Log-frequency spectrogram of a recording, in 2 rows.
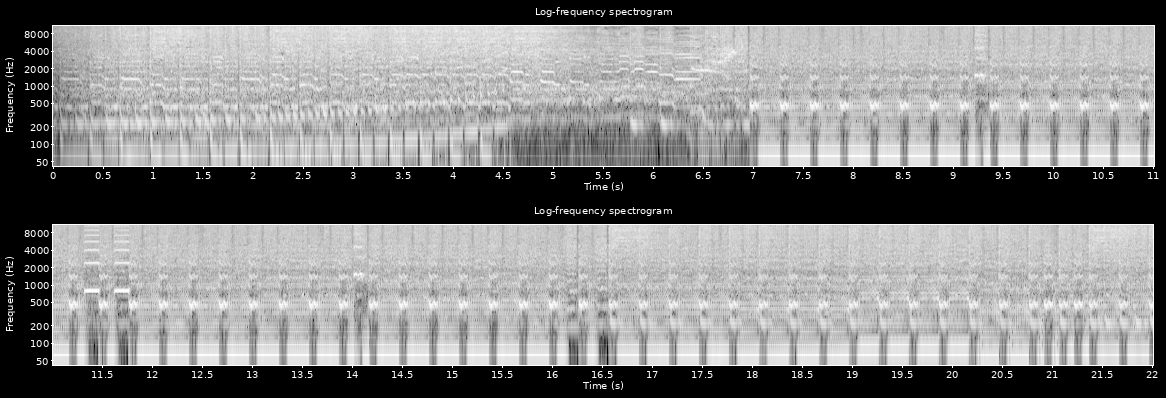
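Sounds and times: hardstyle dance music: 0.0 - 22.0.

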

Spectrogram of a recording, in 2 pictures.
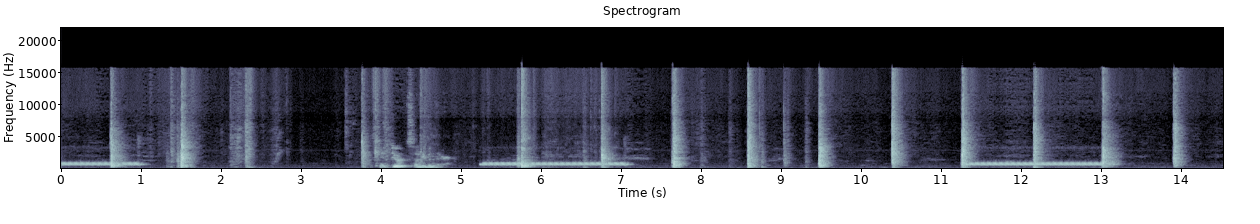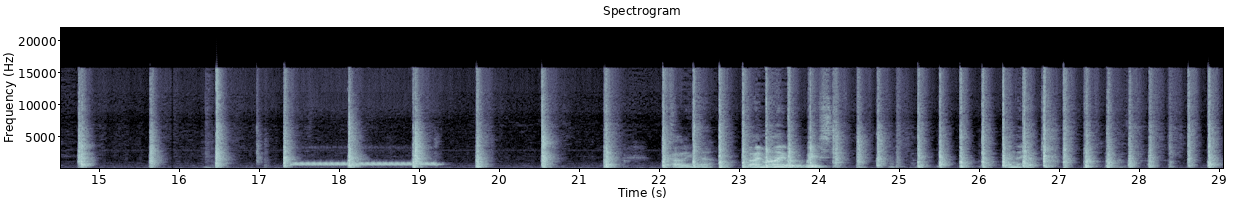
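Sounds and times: telephone ringing: 0.0 - 1.1, 5.2 - 7.2, 11.3 - 13.2, 17.4 - 19.3
hands patting the body: 0.6 - 2.5, 7.6 - 9.7, 10.4 - 11.4, 13.9 - 14.1, 14.7 - 15.0, 15.6 - 17.4, 18.9 - 29.0.

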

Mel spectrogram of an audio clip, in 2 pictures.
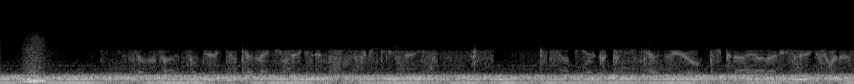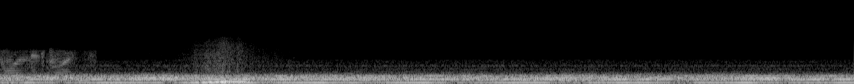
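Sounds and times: low drone: 0.0 - 17.0.

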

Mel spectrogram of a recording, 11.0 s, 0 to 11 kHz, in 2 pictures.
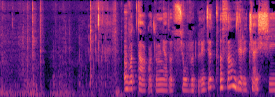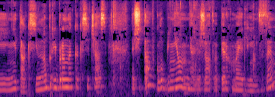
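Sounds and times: drawer sliding open: 0.0 - 2.5.

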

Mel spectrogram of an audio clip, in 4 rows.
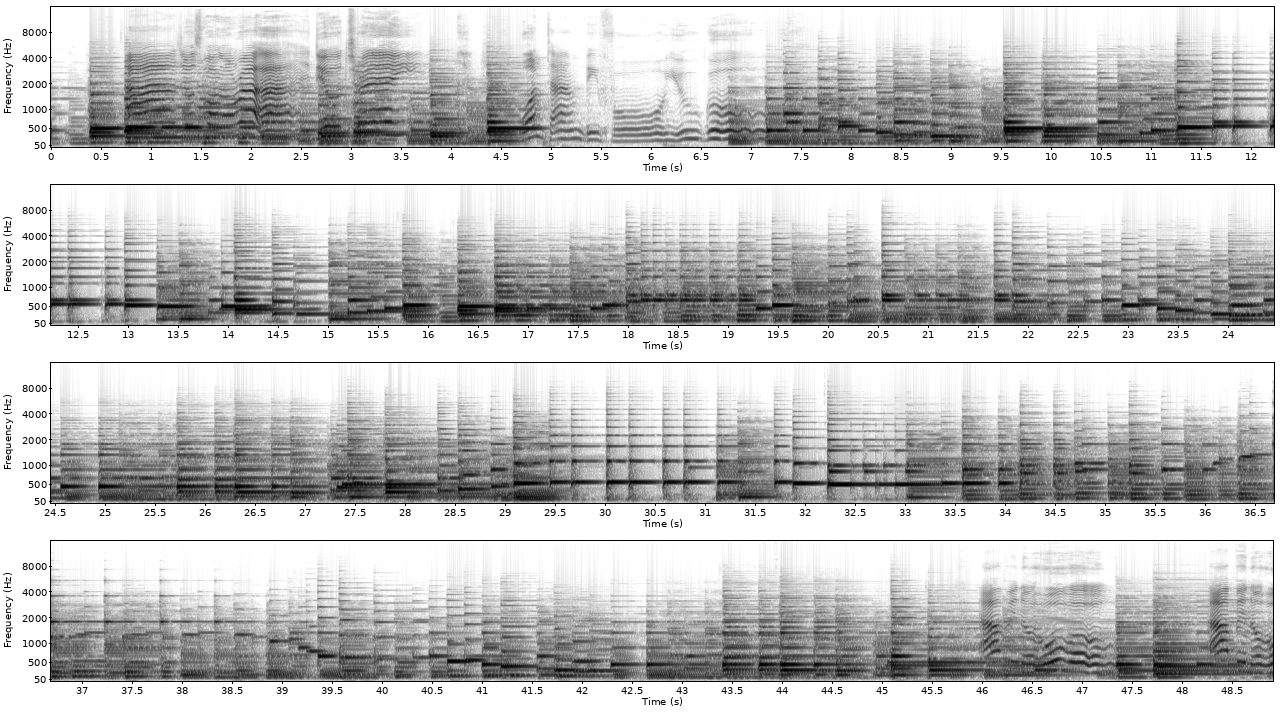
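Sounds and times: blues piano solo: 0.0 - 5.2, 6.8 - 48.9.

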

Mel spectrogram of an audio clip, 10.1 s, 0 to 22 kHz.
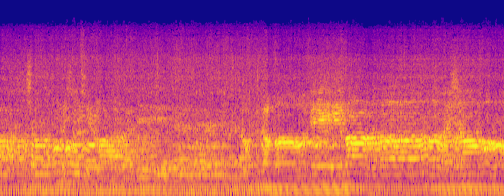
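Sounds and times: low rumble: 0.0 - 10.0
person chanting: 0.0 - 10.0.

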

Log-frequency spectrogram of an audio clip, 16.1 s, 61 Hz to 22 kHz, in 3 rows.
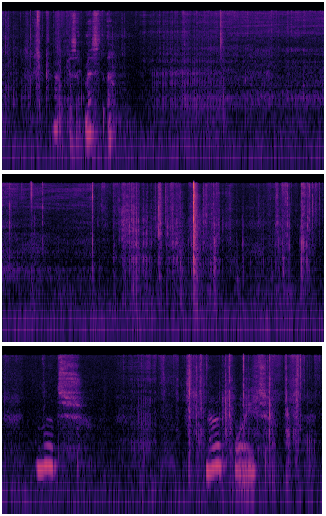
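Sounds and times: craft knife cutting paper: 2.4 - 9.1
small clicks and scratches: 2.4 - 10.6
paper rustling: 6.8 - 10.7, 13.0 - 16.0.

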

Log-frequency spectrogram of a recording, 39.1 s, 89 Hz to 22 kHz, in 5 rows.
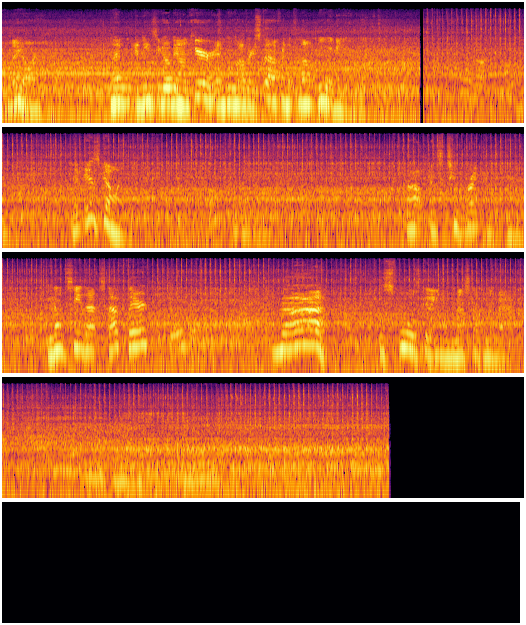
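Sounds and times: steady motor hum: 0.0 - 29.3
film projector clatter: 1.5 - 29.3.

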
